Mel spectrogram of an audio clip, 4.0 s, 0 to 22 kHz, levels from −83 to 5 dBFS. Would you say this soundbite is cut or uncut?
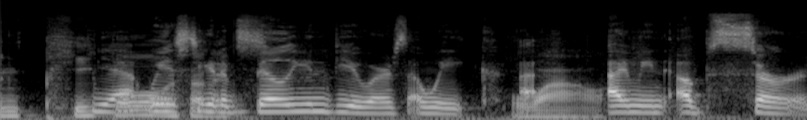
uncut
